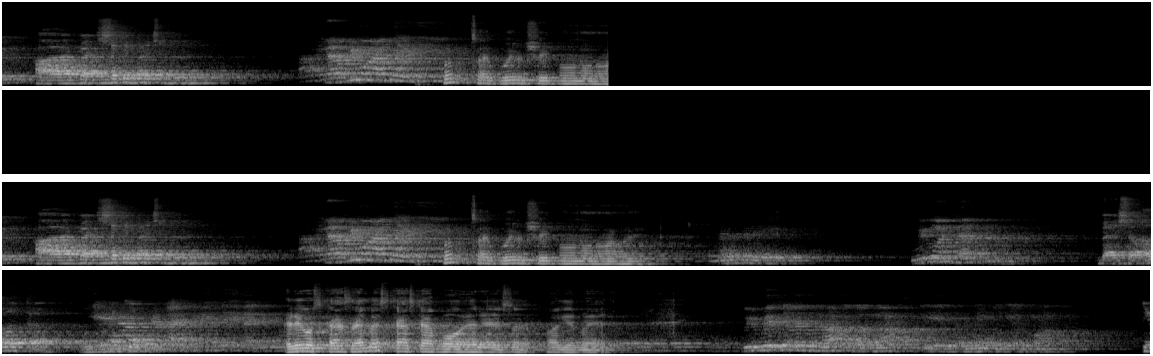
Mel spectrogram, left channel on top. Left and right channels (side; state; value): left; drops out; at 6.1 s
